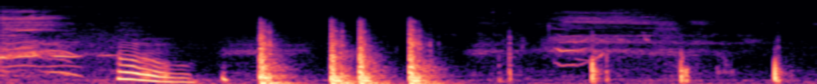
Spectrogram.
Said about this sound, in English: Oh. Someone at the door.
